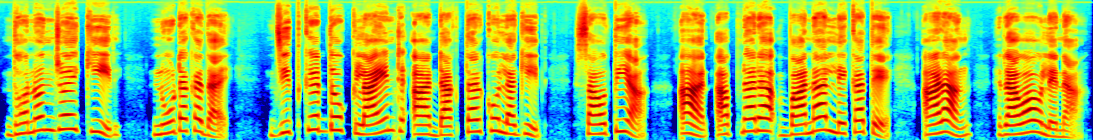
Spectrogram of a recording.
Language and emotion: Santali, neutral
